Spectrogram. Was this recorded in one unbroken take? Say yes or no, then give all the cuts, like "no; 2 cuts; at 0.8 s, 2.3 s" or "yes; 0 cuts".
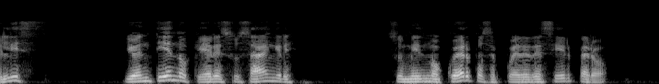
no; 1 cut; at 1.1 s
